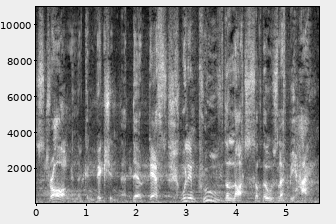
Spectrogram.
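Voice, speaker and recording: Game villain: bitter outcast lord, theatrical and unhurried, heard over music. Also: male voice, lowish voice. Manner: theatrical, slow, grandiloquent. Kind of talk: dramatic video game acting.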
